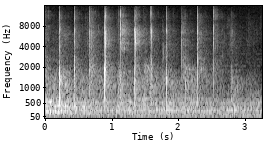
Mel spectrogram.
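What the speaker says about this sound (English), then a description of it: "Everyone, let's have a big round of applause for this special occasion, for this special welcome" Sparse applause at an award ceremony honoring a guest: a few hands clapping in a slow, evenly spaced rhythm, faint and somewhat distant over a low room hum.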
